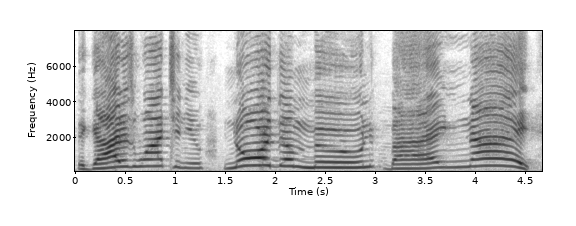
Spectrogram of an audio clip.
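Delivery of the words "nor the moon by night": very slow, drawn-out preaching; preached scripture. Acted. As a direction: stretch every word like a pulpit reading.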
